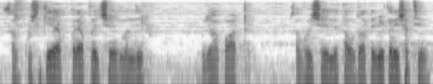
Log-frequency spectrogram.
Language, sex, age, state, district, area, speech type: Maithili, male, 45-60, Bihar, Begusarai, urban, spontaneous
